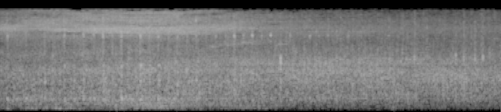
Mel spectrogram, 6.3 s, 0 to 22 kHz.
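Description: Gauge 1 model steam locomotive, a North Eastern R1 4-4-0, running past close with its train of coaches: a steady rushing clatter of wheels on the rails. It is loudest about two seconds in as the locomotive goes by, then slowly fades as the coaches roll past.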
